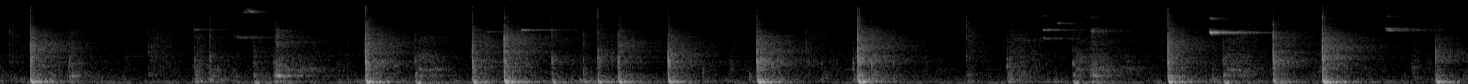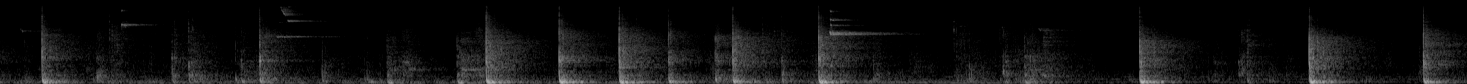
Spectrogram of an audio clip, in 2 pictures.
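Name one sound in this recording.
Basketballs bounce on a hard floor with sharp, echoing thuds.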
